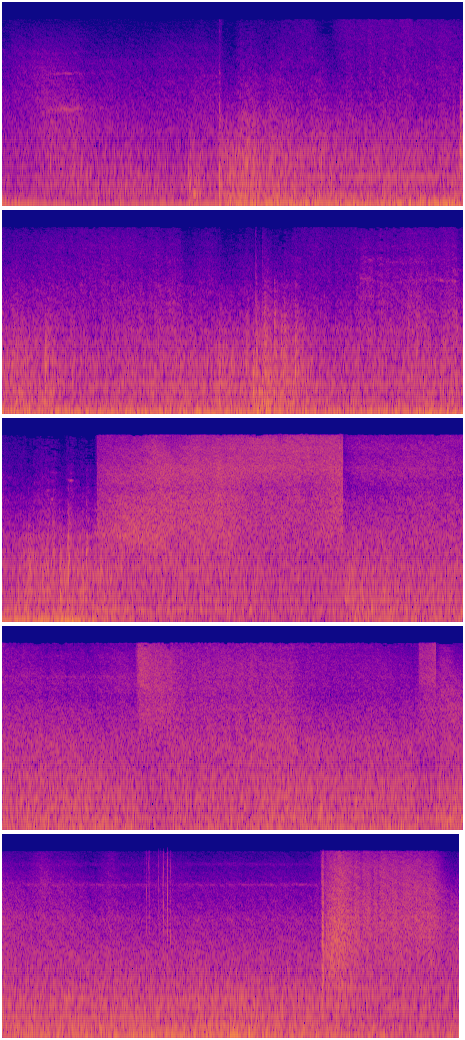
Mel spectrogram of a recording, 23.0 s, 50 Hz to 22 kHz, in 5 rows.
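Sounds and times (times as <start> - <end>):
low machine rumble: 0.0 - 10.2, 12.6 - 21.6
loud steady hiss: 10.2 - 19.2, 21.6 - 23.0.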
